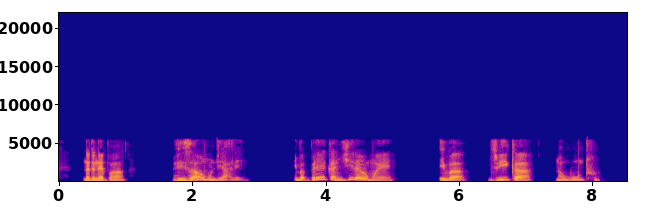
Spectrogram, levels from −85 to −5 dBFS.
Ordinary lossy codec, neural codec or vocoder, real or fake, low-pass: AAC, 24 kbps; none; real; 5.4 kHz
